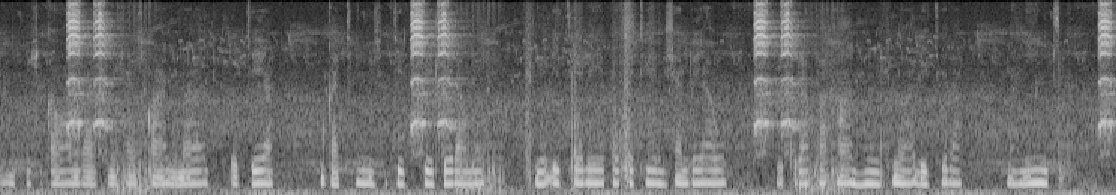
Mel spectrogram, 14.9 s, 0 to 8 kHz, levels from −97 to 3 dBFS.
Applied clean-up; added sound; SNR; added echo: none; Bird; 0 dB; none.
